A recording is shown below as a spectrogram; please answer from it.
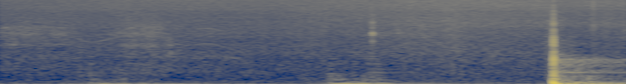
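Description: A microphone standing in front of someone is knocked on with the hand. Two soft, low, muffled thumps are followed by one sharper knock that rings briefly with a low, boomy tail.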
